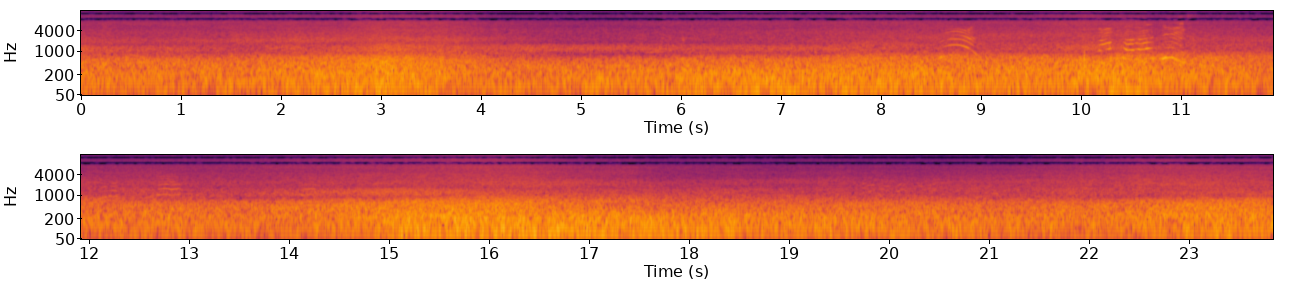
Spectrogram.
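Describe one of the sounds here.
Waves crash and wash steadily onto the shore outdoors.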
